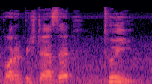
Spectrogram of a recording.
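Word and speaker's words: 뒤: আচ্ছা, এই যে আমরা বলছিলাম আপ মানে সামনে, এই যে পরের পৃষ্ঠায় আছে থুই, আমরা যদি দেখতেছি দুই, উচ্চারণ হচ্ছে থুই, থয়ের মতো উচ্চারণ।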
